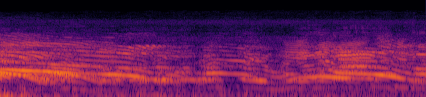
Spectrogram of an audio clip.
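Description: Several women's voices shouting and calling out over one another at once, with no clear words.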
